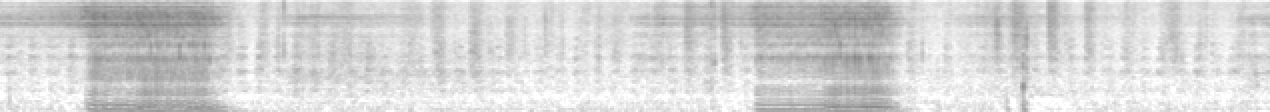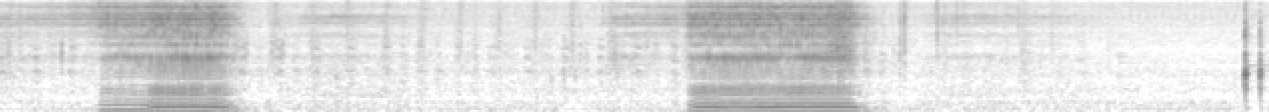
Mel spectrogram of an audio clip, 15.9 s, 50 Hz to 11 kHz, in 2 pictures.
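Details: Sleeping dog snoring: four loud, rumbling snores at roughly 16 breaths a minute, ordinary snoring.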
